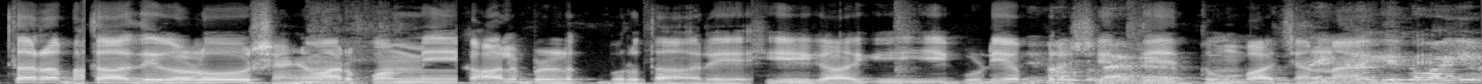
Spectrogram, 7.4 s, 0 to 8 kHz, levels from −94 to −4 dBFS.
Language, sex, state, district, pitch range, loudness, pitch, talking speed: Kannada, male, Karnataka, Bijapur, 110-140 Hz, -16 LUFS, 125 Hz, 95 wpm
